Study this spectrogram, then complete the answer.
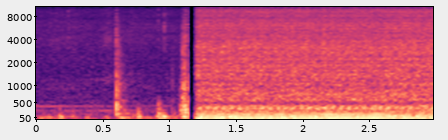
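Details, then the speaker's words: Squad car project car running after its first start in over a decade, with fresh oil and fluids topped up: a few handling clunks, then a steady, even idle with no knocks or misfires; engine running well. "things are starting to take shape the car is running well I got a old fashioned beacon mounted on the roof"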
